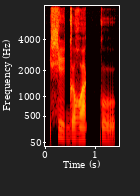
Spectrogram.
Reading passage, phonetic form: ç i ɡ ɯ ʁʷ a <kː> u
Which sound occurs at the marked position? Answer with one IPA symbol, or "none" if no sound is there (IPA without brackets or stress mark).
kː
